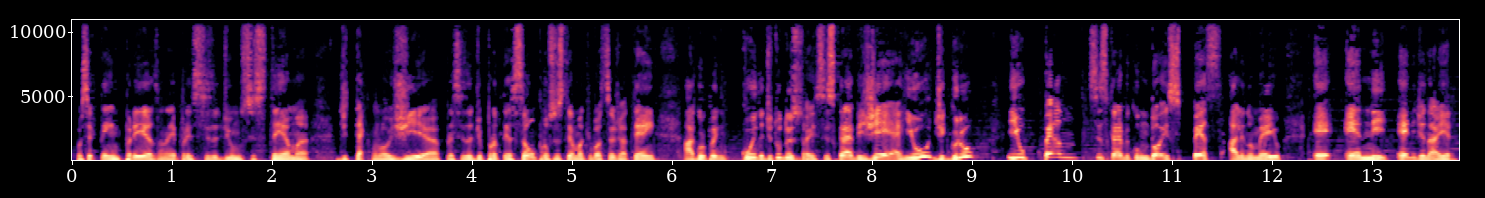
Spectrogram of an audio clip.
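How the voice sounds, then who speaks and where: A man hosting a radio talk show, chatty and energetic, reading a live sponsor spot. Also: a little high, normal speed, soft background music. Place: radio studio.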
